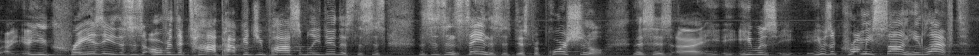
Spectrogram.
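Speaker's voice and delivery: high-pitched, exasperated outrage; incensed. Acted. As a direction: protest in disbelief as the wronged brother. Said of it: "the brother's incensed".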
